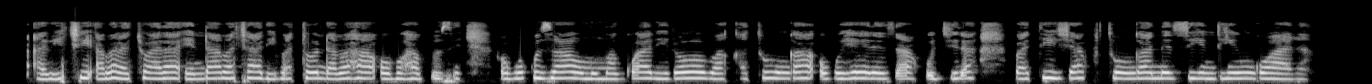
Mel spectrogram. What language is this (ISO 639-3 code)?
cgg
